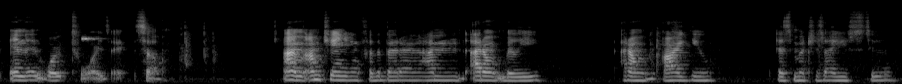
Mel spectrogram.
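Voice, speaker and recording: A young woman in a reflective personal vlog, speaking thoughtfully and deliberately about faith, her voice going dry and raspy. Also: medium pitch, pushed and bright. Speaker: vlogger and author.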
